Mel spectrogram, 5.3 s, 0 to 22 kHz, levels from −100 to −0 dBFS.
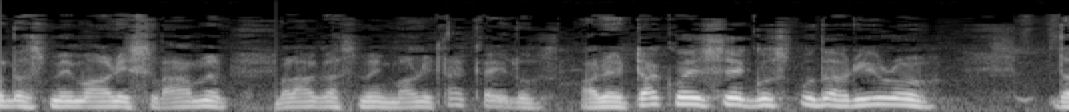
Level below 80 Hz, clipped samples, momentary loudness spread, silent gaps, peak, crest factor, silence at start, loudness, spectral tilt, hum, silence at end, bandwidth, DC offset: -60 dBFS; under 0.1%; 12 LU; none; -8 dBFS; 16 dB; 0 s; -24 LUFS; -8 dB/octave; none; 0 s; 13.5 kHz; under 0.1%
